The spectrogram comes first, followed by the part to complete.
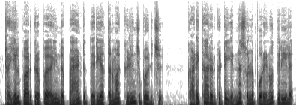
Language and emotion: Tamil, fearful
